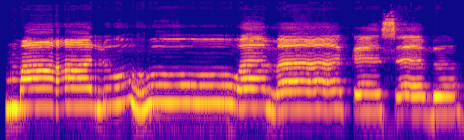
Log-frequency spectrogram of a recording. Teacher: مالہ کی جو ہا ہے اس کو ایک الف کے برابر لمبا کریں گے، کیونکہ اس کے اوپر پیش الٹی والی ہے، الٹا پیش ہے.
